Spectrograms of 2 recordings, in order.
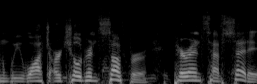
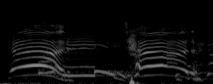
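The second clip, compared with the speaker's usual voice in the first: put-on much higher, a child's cry of "Dad!"; boy calling out; 7 dB quieter than usual. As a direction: call to your father as a frightened boy. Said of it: "The boy's shouts".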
